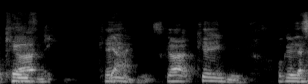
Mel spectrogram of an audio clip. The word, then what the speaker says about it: Kaveny: Kaveny. So how you pronounce it is you have a cave in front of you. You just crawl on your knees into a small cave. So Kaveny.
